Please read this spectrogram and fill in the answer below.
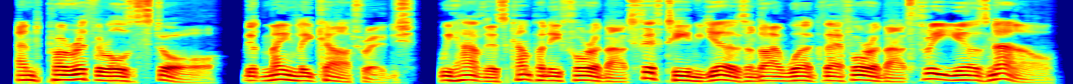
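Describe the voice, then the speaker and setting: A man with a fairly low voice narrates retail stories, reading steadily and even speaking punctuation marks aloud. His pitch still moves a lot from line to line, and the sound is close and dry with no room echo. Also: husky. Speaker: narrator reading online posts. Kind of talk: scripted narration.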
